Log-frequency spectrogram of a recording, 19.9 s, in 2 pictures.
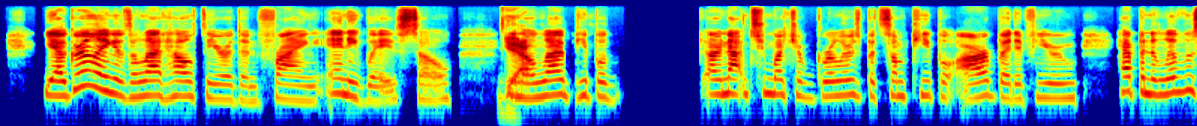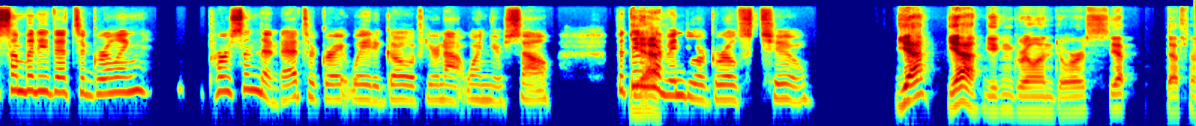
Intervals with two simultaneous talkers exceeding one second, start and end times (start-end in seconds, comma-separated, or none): none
